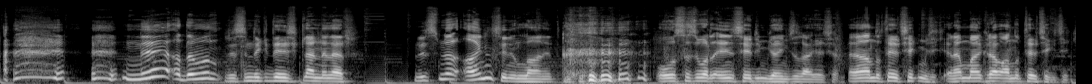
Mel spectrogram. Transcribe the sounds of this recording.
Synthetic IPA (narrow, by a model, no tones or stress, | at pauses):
nɛad̪amɯnɾesimd̪ec̬id̪ejiʃ̬i̥clʲæɾne̞lʲæɾ̥ | ɾesmlʲæɾajnɯnse̞ninlˠaːnɛt̪ | osas̬ɯvaɾd̪aænsevd̪iːmbjajɯnd͡ʒɯlˠaɾaɾkaaʃa̰nɛnand̪ɾt̪ʰelʲt͡ʃʰɛc̚mid͡ʒɛcenænmajakʰɯɾavand̪ɯɾt̪ʰevʲt͡ʃʰecid͡ʒɛc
